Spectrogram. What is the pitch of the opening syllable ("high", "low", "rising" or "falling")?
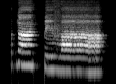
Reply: high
